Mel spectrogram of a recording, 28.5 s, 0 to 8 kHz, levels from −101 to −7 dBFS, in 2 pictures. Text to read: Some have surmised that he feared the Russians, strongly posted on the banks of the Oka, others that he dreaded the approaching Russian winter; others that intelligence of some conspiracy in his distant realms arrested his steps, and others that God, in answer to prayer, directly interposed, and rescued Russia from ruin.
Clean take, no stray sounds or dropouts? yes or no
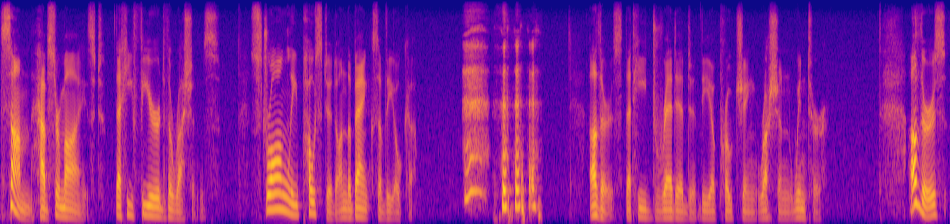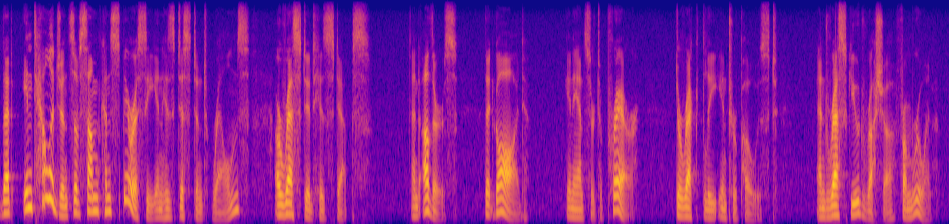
no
